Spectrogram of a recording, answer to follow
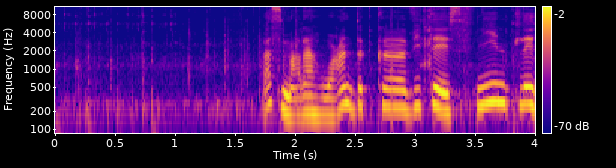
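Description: Electric hand mixer beating cake batter faintly in a glass bowl, its beaters giving small clicks. A woman starts speaking about halfway through and is the loudest sound.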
